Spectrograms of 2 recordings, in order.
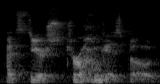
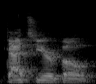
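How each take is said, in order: First: "That's your strongest vote" slowed right down, every word weighted, "strongest" leaned on; slow emphatic stress. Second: Said in the usual way. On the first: Real, not acted. Repeats key line for emphasis.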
